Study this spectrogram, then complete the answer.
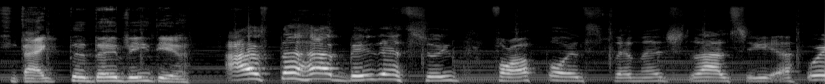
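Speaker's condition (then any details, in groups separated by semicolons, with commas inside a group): Cerebral palsy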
